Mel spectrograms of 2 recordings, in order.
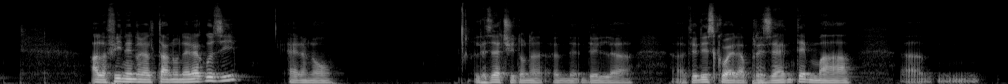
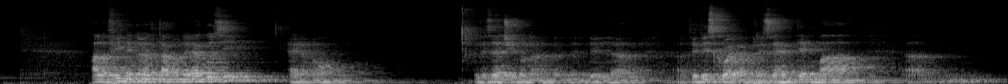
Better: first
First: none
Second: room echo; noticeable; dies away in 1 s // off-mic speech; far

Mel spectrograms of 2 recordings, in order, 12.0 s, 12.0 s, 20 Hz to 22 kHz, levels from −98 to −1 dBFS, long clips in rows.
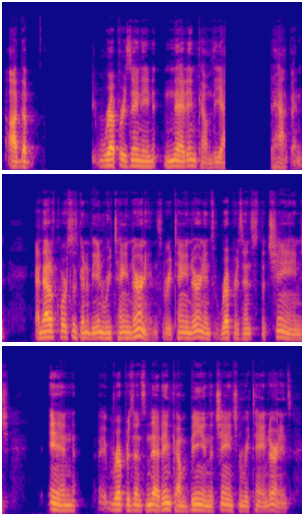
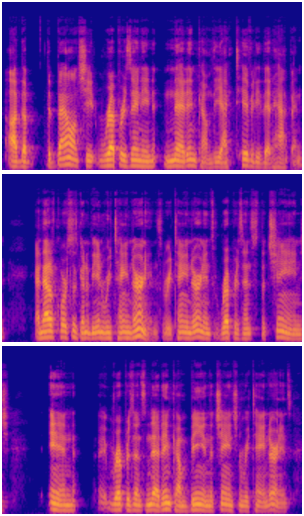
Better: second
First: audio cutting out; at 0.5 s for 0.5 s and at 3 s for 0.5 s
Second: none

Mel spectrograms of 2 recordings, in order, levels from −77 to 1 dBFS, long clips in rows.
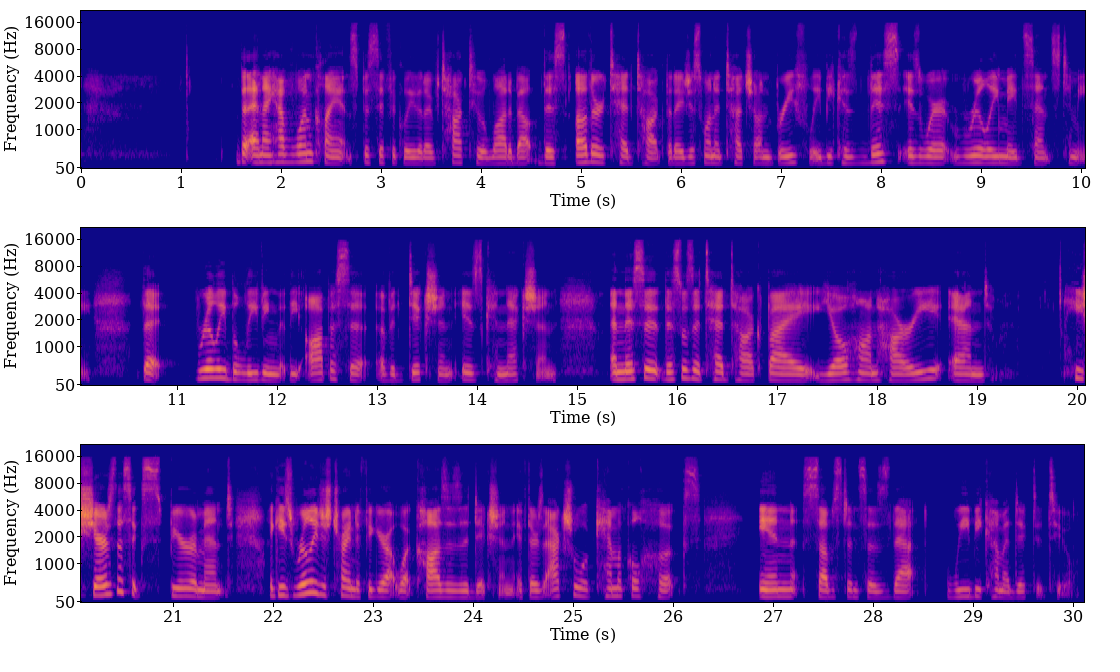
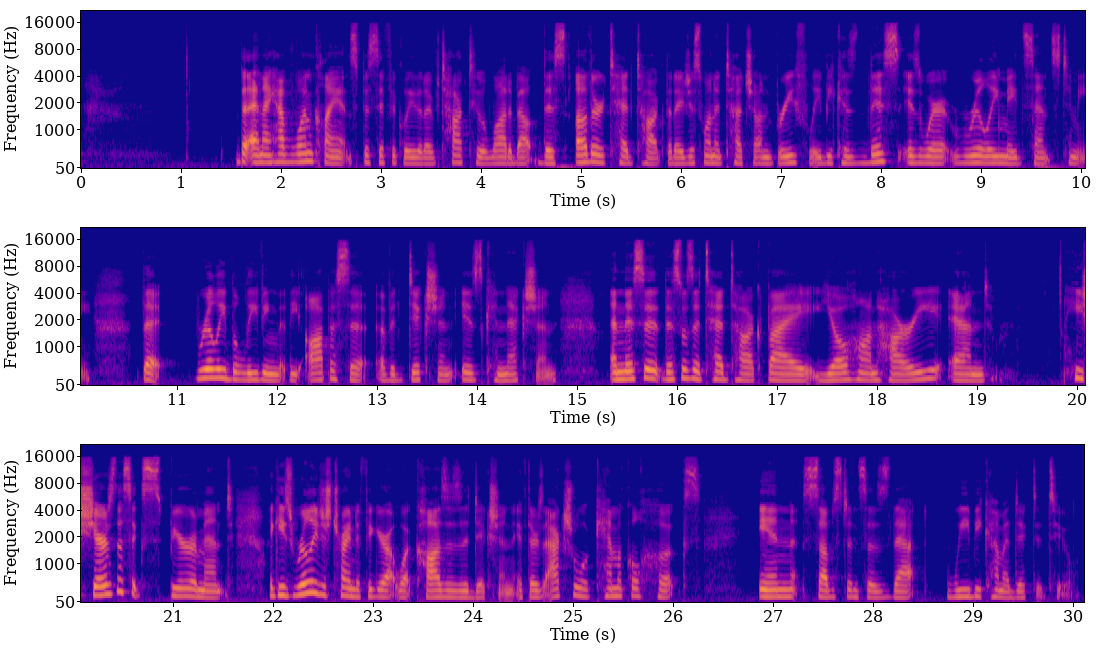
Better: second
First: thin; somewhat; fading below 300 Hz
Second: none

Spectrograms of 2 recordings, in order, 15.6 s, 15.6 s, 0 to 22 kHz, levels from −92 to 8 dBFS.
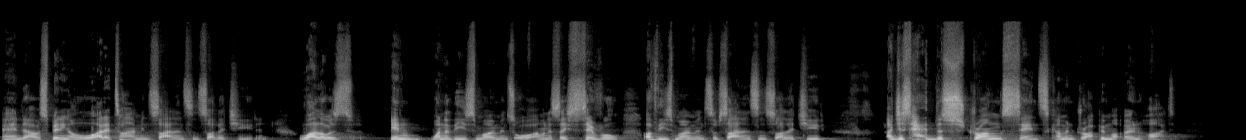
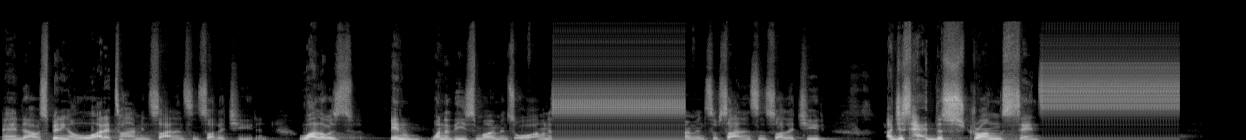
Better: first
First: none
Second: audio freezing; at 7 s for 1.5 s and at 13 s for 1.5 s

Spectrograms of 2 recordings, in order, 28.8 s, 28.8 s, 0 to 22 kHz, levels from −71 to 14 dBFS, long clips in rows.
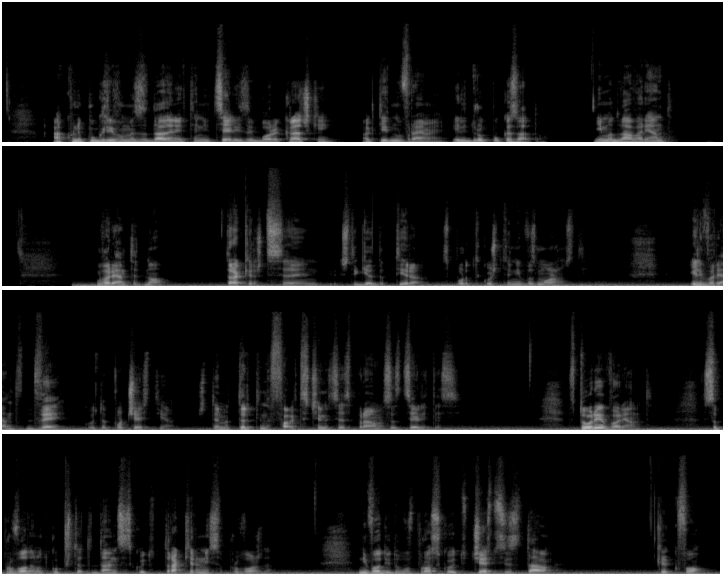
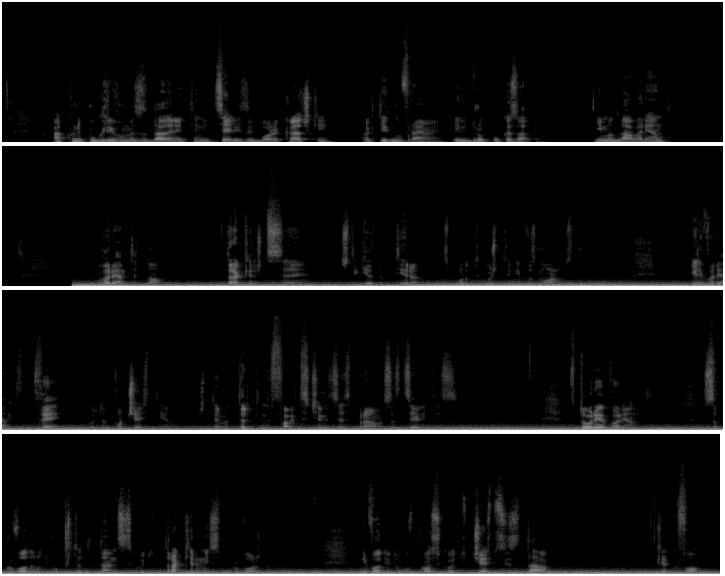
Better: first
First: low rumble; faint; from 8 s on; 25 dB below the speech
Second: low rumble; loud; from 8 s on; 2 dB below the speech

